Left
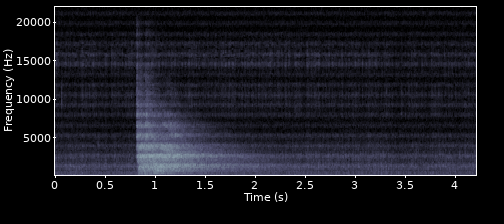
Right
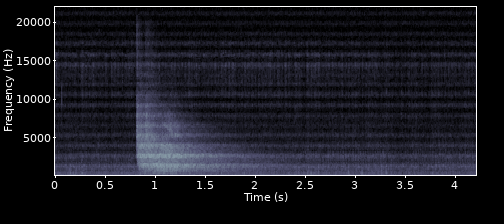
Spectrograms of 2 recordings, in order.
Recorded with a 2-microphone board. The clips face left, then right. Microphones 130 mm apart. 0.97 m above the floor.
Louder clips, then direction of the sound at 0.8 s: Left 2 dB; 50° left (ahead or behind).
